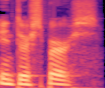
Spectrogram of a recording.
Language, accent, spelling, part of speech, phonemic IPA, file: English, US, intersperse, verb, /ˌɪntɚˈspɝs/, En-us-intersperse.ogg
- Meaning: 1. To mix two things irregularly, placing things of one kind among things of other 2. To scatter or insert something into or among other things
